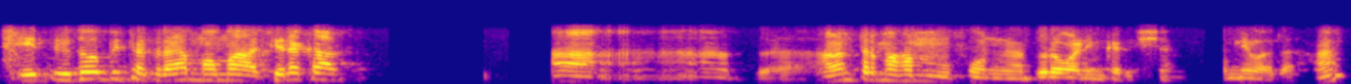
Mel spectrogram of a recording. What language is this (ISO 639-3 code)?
san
